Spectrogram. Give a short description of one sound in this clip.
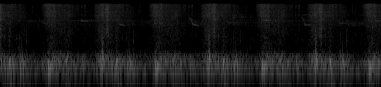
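Leafy plants rustle as someone pushes through them.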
